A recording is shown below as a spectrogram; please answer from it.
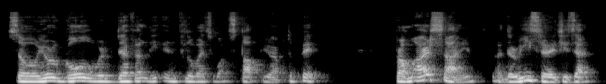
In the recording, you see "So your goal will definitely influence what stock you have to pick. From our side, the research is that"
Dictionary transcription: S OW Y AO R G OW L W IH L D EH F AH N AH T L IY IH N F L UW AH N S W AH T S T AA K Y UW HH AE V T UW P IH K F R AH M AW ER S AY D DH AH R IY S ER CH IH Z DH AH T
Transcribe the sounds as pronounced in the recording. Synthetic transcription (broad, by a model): S OW Y AO R G OW L W IH L D EH F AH N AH T L IY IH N F L UW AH N S W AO T S T AA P Y UW HH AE F T UW P IH K F R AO M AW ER S AY D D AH R IY S ER CH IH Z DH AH T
